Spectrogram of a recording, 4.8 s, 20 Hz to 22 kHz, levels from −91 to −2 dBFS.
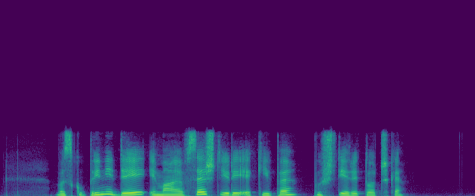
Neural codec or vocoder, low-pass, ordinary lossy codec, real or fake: codec, 16 kHz, 0.8 kbps, ZipCodec; 7.2 kHz; Opus, 64 kbps; fake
